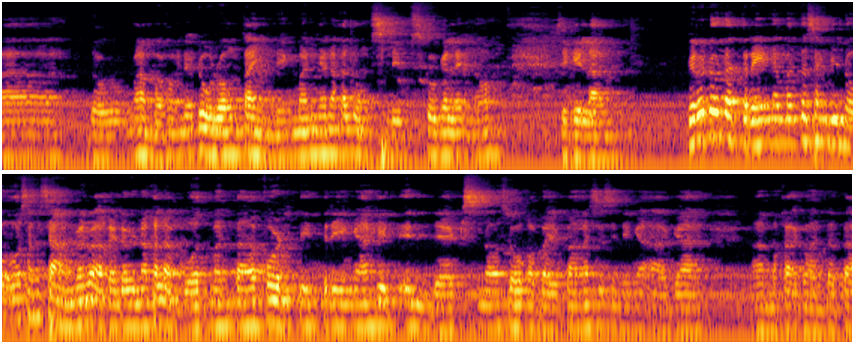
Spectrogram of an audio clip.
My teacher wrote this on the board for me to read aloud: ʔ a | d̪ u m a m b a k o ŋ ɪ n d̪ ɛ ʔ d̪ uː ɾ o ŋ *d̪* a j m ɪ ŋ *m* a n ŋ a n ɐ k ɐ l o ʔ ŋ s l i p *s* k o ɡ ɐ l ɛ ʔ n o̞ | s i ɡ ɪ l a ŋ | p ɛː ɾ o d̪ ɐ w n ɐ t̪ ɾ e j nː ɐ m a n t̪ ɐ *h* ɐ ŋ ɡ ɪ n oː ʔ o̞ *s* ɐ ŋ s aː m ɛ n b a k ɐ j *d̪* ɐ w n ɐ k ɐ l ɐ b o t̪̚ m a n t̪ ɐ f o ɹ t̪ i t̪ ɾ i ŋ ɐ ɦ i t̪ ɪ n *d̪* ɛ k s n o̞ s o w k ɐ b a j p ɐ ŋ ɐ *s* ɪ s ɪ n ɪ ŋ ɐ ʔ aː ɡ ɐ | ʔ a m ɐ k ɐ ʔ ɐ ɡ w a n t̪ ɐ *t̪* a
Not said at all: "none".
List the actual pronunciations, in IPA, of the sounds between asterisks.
t̪, m, s, s, s, d̪, d̪, s, t̪

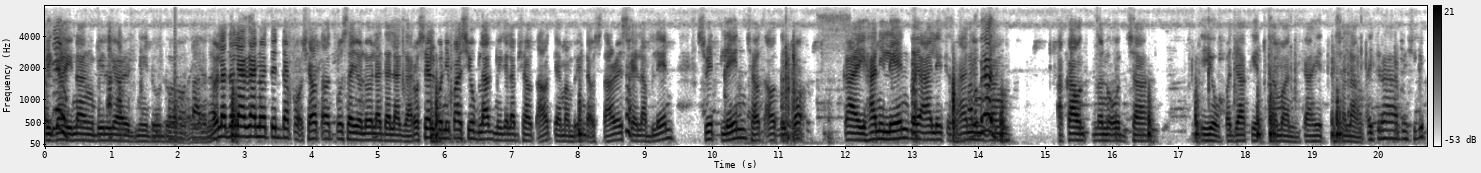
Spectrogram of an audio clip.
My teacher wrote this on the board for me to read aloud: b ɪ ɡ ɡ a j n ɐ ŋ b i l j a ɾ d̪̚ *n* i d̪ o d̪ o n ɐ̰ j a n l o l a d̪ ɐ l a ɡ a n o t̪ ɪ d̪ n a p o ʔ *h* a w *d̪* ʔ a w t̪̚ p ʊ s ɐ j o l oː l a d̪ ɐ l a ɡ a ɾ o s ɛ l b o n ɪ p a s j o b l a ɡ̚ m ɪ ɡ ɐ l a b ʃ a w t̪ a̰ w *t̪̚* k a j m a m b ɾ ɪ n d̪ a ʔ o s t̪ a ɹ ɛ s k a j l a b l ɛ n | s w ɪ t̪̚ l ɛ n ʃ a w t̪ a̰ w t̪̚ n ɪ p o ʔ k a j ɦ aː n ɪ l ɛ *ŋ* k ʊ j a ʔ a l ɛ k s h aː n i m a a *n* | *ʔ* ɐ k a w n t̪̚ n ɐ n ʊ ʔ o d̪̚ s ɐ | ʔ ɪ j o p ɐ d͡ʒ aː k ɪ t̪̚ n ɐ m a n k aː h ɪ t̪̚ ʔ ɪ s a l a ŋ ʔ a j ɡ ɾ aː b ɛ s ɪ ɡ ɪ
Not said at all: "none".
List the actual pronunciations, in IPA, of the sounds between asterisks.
n, ʃ, t̪, t̪̚, n, ŋ, ʔ

